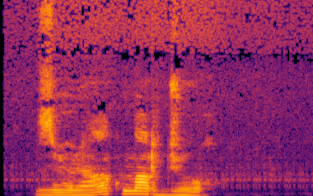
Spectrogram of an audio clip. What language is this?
Kabyle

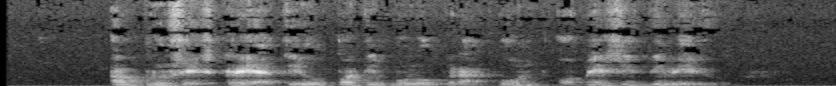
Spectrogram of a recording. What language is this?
Catalan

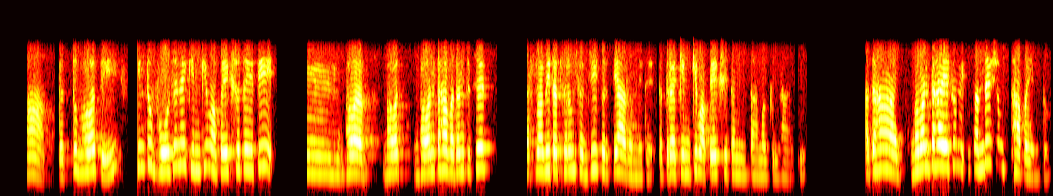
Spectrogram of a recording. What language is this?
Sanskrit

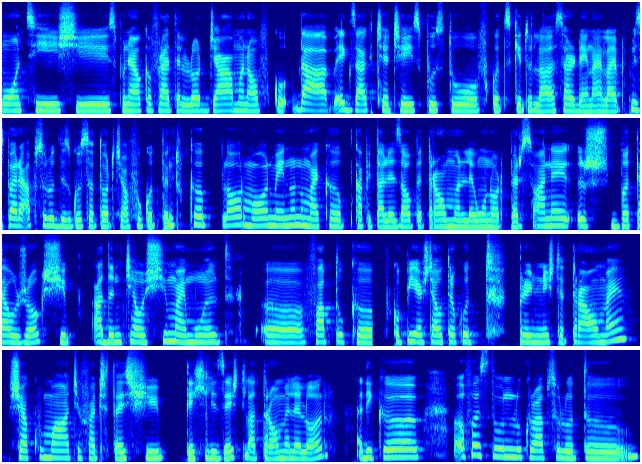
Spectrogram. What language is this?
Romanian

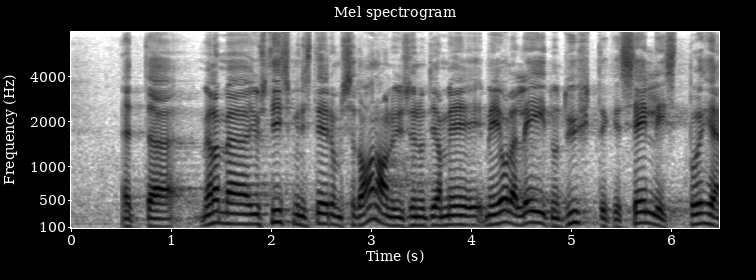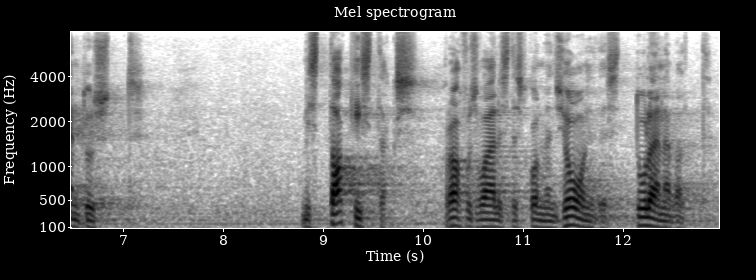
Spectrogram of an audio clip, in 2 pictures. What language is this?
Estonian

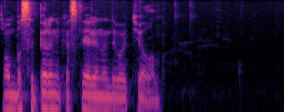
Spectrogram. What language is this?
Russian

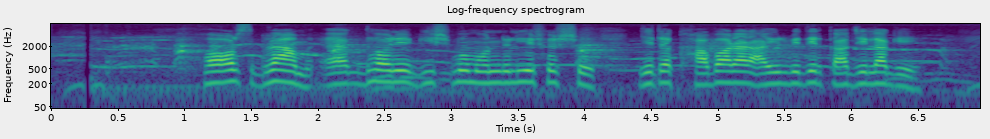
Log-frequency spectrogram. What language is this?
Bangla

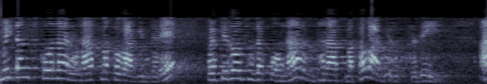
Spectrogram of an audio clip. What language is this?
Kannada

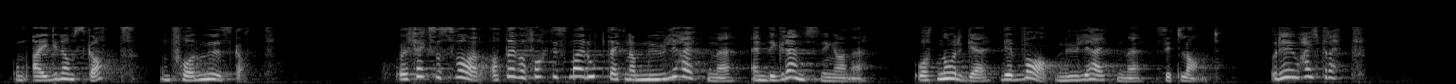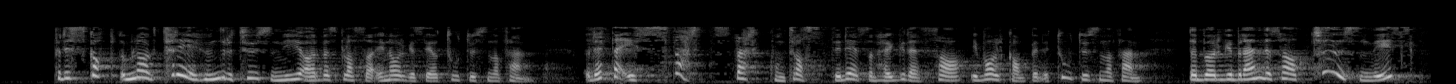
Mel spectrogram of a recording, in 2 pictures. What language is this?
Norwegian Nynorsk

